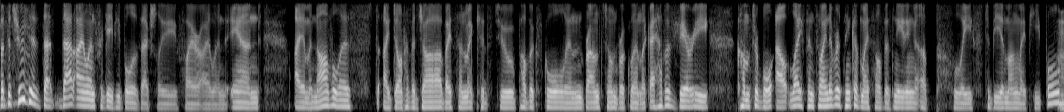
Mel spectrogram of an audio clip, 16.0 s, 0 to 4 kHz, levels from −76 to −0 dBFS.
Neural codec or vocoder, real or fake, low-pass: vocoder, 22.05 kHz, 80 mel bands, Vocos; fake; 3.6 kHz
